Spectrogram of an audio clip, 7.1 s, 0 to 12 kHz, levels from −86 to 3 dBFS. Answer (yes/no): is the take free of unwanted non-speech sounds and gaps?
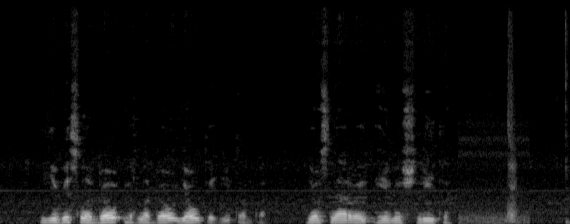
no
